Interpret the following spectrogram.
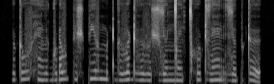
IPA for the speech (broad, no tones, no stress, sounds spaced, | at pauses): ʏ ʈ u v h ẽ l ʏ ɡ u ɽ ə v pʲ ø ʃ pʲ e v m e ʈ ɡ ø v ə ɖʱ ø v ø ʃ z ø ŋ͡ǀ ẽ ǀʰ u ʈ z ẽ r z ø pʲ ə ʈ ø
